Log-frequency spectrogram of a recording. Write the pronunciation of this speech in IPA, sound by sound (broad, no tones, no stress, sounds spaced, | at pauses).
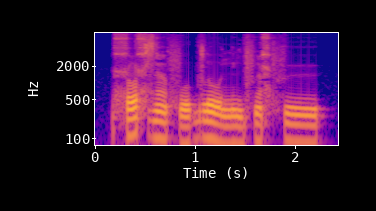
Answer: ħ o ħ z ã f o ɡ l o n ĩ ɡ f ĩ ħ f ʉ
